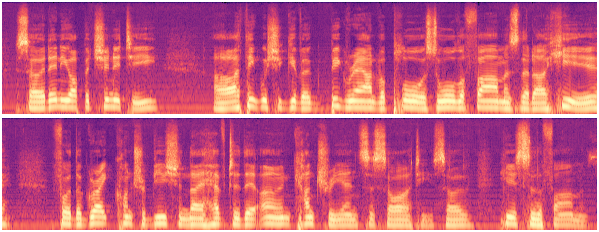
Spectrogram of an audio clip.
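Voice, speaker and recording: At a moderate pace, a man with an Australian accent speaks at a fairly high pitch. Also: fairly even intonation, very even loudness. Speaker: composting teacher, conference speaker. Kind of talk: conference presentation. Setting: conference hall with audience.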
